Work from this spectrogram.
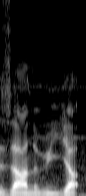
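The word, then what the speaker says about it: ژانویه: تلفظ کیا ہے، دیکھیں۔ جنوری، جنوری کا فارسی تلفظ ہے زانویہ، جنوری، زانویہ۔ فروری، فروری کا فارسی تلفظ ہے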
